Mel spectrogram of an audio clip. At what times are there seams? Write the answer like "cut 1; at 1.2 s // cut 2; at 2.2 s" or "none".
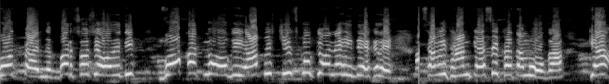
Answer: cut 1; at 4.1 s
